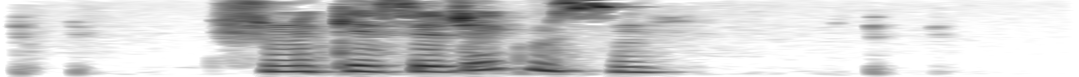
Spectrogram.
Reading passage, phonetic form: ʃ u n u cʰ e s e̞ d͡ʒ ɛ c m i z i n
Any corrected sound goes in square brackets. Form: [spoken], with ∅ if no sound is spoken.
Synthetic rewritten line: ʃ u n u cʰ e s e̞ d͡ʒ ɛ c m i [s] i n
